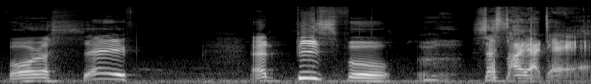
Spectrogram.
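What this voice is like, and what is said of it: Palpatine character voice impression. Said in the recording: “That was my Palpatine impression ... How's that? Huh? I should stick to the light side of the Force.”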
